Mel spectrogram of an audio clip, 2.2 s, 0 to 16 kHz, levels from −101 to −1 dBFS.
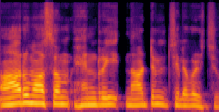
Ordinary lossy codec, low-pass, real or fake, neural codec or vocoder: none; 14.4 kHz; fake; codec, 44.1 kHz, 7.8 kbps, DAC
